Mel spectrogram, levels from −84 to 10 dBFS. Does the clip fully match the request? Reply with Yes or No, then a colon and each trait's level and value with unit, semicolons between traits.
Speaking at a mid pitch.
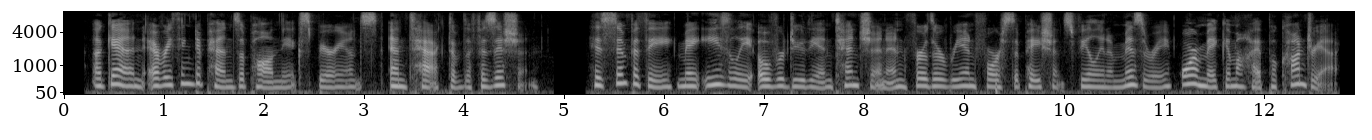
No: high, 215 Hz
